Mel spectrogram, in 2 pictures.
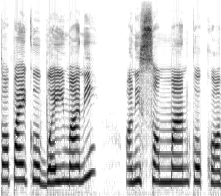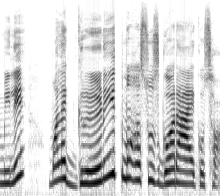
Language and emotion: Nepali, disgusted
